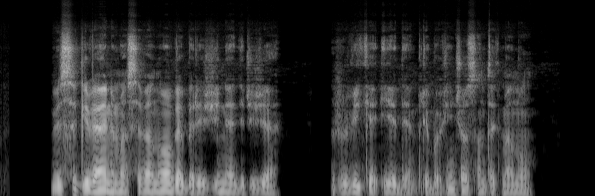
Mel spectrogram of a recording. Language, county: Lithuanian, Vilnius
